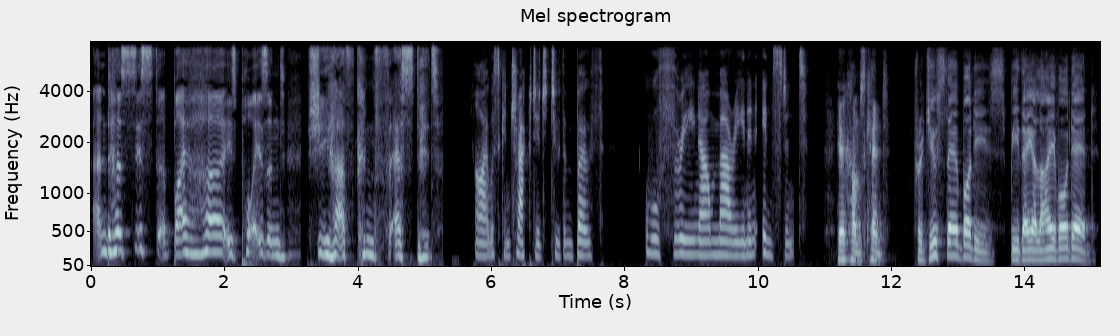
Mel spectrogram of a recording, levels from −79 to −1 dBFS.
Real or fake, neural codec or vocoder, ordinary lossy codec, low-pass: real; none; Opus, 64 kbps; 7.2 kHz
